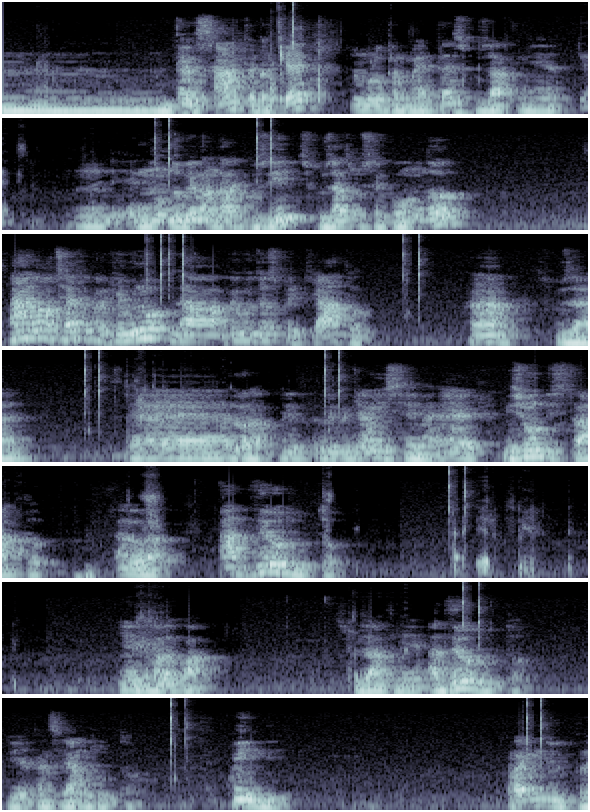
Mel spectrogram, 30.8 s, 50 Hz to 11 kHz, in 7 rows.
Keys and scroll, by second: 3.1 Escape.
